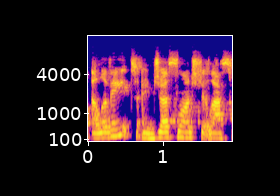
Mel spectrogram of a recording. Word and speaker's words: Eloveate: So my podcast is called Elevate. I just launched it last week, and it's not spelled like elevate. It's spelled ELOVEATE with love in it.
